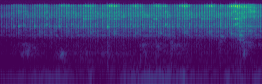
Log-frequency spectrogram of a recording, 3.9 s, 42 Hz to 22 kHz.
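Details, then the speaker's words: Shakespeare 2052 "Royal Maroon" ultralight spinning reel from 1966 makes a faint fine ticking and rasping that pulses with each turn of the handle; the bearing is suspected (1/4 in ID, 5/8 OD, 3/16 thick), and the reel is still considered smooth enough to fish. "Whatever's doing that will go away. It could be that bearing. You hear it? I believe it's a bearing."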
